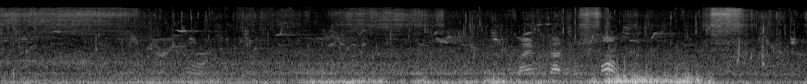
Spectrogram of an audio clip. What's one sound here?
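Water splashes softly around a man wading in a river.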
